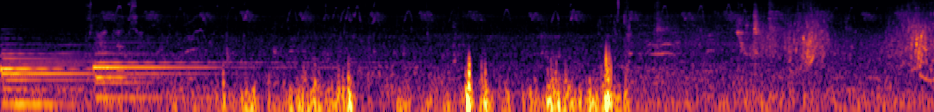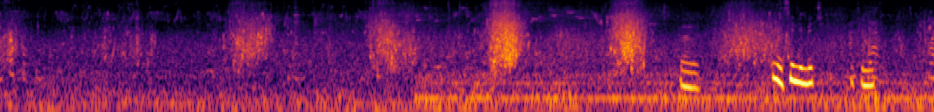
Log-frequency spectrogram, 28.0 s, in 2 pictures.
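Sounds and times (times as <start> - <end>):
low steady hum: 0.0 - 17.3
water slapping against boat: 11.0 - 28.0.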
